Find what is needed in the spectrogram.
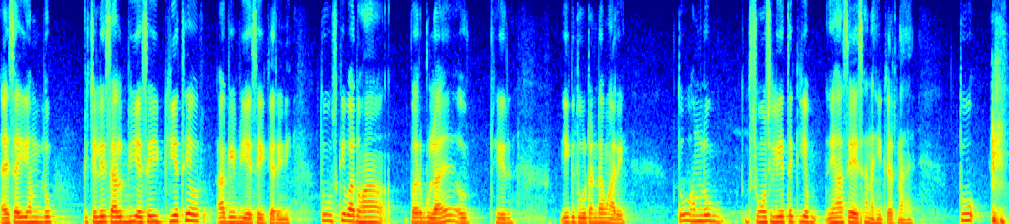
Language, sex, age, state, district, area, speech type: Hindi, male, 18-30, Uttar Pradesh, Prayagraj, rural, spontaneous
